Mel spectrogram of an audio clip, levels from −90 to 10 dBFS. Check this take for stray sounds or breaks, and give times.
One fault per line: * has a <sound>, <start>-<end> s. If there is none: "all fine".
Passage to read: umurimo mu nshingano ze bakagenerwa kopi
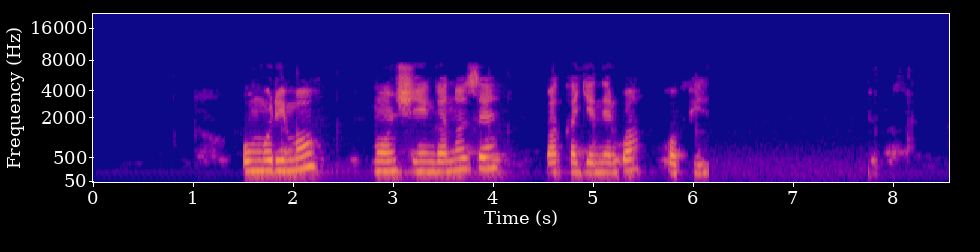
all fine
